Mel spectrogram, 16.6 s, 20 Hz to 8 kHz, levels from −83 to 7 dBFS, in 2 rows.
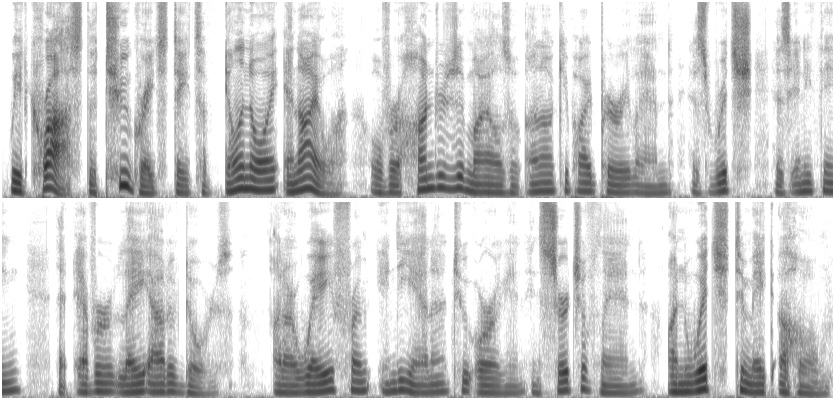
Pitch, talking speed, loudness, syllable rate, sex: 120 Hz, 165 wpm, -22 LUFS, 4.6 syllables/s, male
